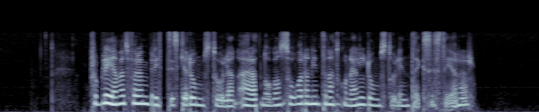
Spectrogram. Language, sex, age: Swedish, female, 28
